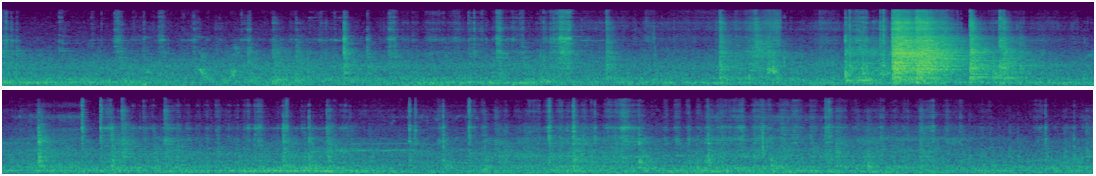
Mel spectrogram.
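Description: Light metal clinks and scrapes as a hand saw and a steel skull-cutting jig are handled, with one louder scrape lasting about a second some seven seconds in.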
